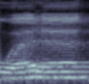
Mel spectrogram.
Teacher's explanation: tanwin bertemu dengan huruf wau hukumnya idgam bigunah dimasukkan dengan didengungkan dulu ditahan dulu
